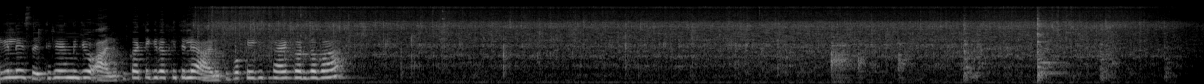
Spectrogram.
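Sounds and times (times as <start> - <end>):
potatoes sizzling in oil: 1.4 - 12.0.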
